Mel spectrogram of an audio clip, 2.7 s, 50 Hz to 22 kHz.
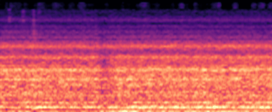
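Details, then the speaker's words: Worcester Bosch 30i ErP combi boiler that showed EA 229 ignition lockout with a washing-machine noise from a blocked condensate backing water into the heat exchanger and burner; after clearing it, the fan and burner run evenly with no bubbling, normal running. "better straight away it doesn't sound like a washing machine anymore"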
